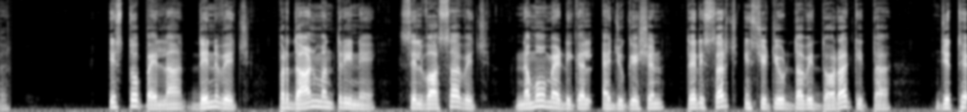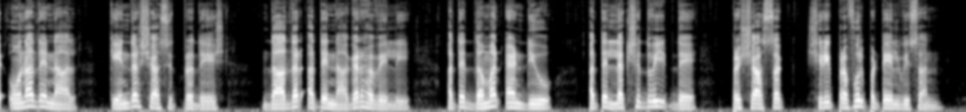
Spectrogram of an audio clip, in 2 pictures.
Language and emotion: Punjabi, neutral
